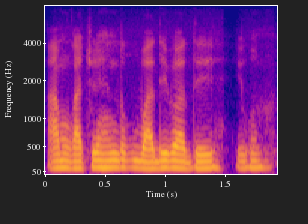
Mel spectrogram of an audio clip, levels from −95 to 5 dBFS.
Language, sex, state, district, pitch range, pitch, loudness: Chakma, female, Tripura, West Tripura, 120-130 Hz, 125 Hz, -16 LUFS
